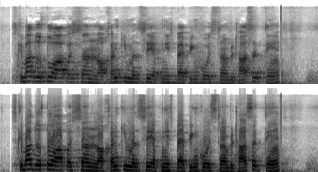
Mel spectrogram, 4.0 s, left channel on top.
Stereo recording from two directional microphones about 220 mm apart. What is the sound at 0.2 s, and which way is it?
Speech, 35° right (ahead or behind).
